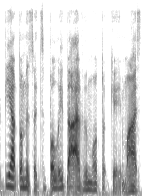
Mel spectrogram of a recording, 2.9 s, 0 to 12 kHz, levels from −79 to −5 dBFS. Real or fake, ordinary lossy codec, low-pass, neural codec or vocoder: fake; Opus, 24 kbps; 9.9 kHz; autoencoder, 22.05 kHz, a latent of 192 numbers a frame, VITS, trained on many speakers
